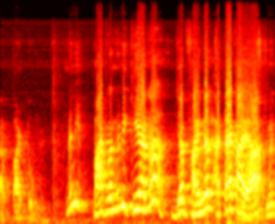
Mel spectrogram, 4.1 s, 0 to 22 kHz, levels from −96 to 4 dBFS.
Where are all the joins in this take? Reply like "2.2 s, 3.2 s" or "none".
none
